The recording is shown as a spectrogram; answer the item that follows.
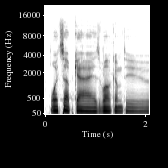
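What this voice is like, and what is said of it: Drowsy radio DJ voice. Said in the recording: “my radio DJ voice ... you sound stoned ... is he napping? Like, because you're so like”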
